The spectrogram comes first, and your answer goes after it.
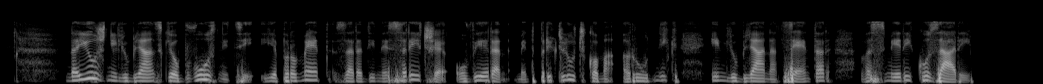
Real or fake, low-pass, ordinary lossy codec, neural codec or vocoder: real; none; none; none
